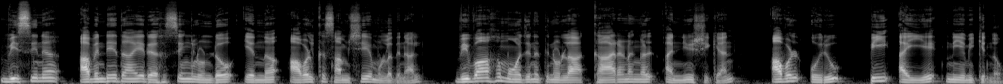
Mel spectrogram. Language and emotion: Malayalam, neutral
